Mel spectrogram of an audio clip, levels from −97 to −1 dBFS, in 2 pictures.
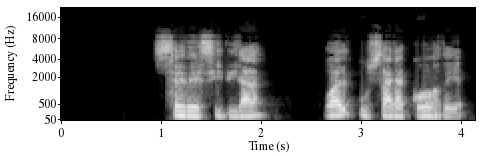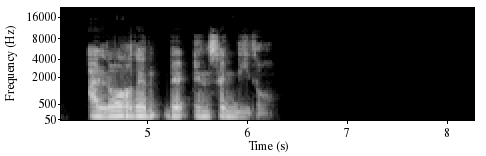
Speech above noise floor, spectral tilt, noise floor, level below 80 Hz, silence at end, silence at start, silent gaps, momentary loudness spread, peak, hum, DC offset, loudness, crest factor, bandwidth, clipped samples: over 72 dB; -4 dB/octave; under -90 dBFS; -62 dBFS; 2.15 s; 0.95 s; 2.31-2.58 s, 4.24-4.39 s; 13 LU; -2 dBFS; none; under 0.1%; -18 LUFS; 20 dB; 9.6 kHz; under 0.1%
